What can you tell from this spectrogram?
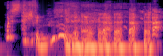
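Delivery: slow, laughing bewilderment; laughing confusion. Retold or imitated. Couple puzzled by the crew, slow laughing question.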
